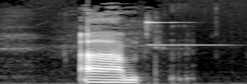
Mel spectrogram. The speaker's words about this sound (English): And there's the bell.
